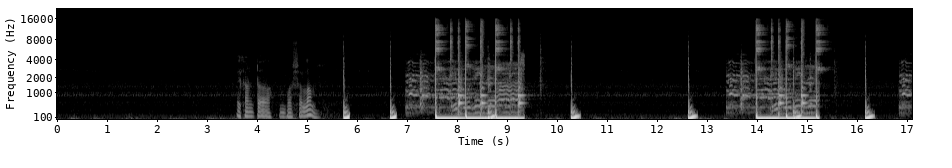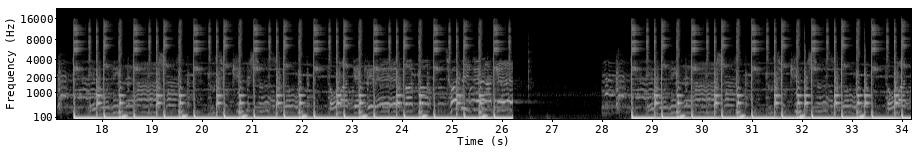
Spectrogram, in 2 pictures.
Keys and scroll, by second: 7.1 space, 9.5 space, 13.5 space, 15.5 space, 17.0 space, 26.4 space, 28.2 space.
